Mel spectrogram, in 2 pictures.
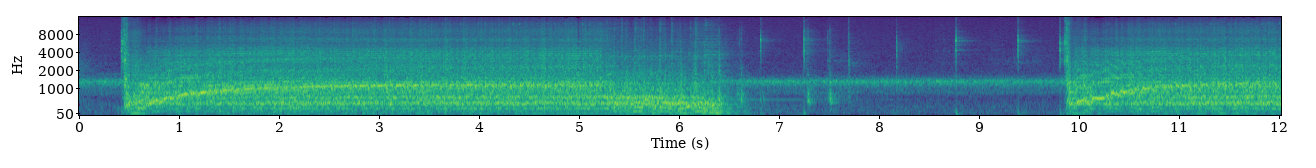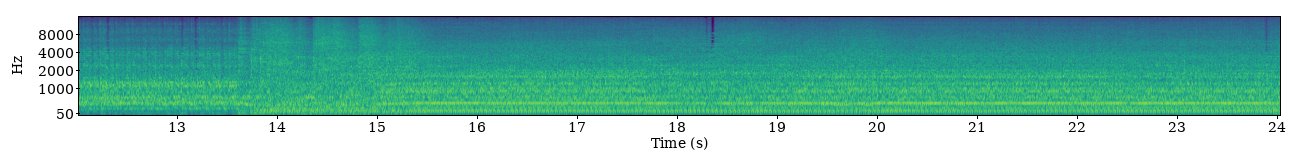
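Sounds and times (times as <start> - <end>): generator engine running: 0.4 - 6.8, 9.8 - 24.0
clicks: 6.4 - 10.0.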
